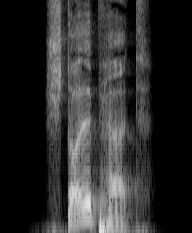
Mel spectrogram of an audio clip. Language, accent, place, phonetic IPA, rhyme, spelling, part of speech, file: German, Germany, Berlin, [ˈʃtɔlpɐt], -ɔlpɐt, stolpert, verb, De-stolpert.ogg
- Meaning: inflection of stolpern: 1. third-person singular present 2. second-person plural present 3. plural imperative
